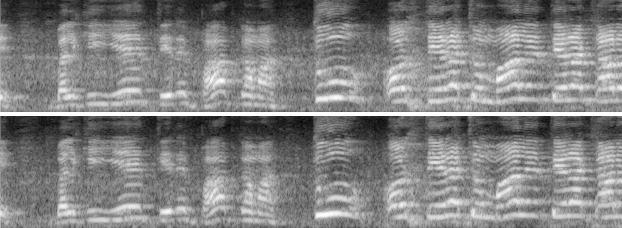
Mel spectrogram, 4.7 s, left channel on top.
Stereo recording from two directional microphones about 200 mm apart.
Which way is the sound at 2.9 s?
20° right (ahead or behind).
